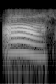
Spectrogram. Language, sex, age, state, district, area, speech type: Bodo, female, 18-30, Assam, Baksa, rural, conversation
